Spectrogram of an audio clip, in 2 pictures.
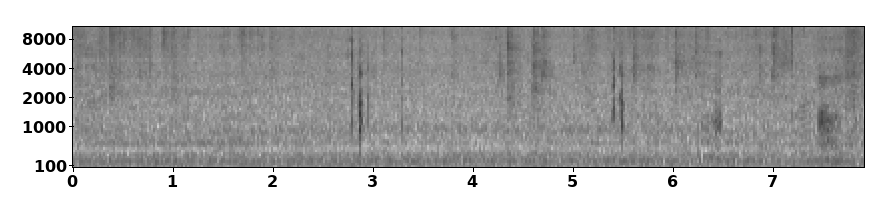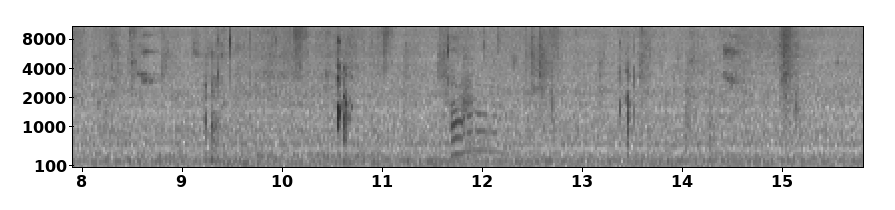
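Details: Two-day-old newborn baby hiccupping, with soft, brief hiccup clicks about every two seconds over a quiet room hum.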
